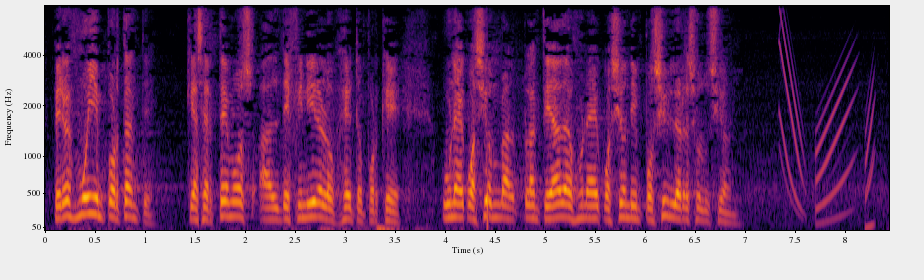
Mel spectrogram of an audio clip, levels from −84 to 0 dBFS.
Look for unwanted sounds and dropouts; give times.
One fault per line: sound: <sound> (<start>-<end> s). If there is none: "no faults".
sound: chirp (7.3-8.3 s)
